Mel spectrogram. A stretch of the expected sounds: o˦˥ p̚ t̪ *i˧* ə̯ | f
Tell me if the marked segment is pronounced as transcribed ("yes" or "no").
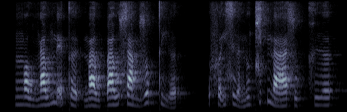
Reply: no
